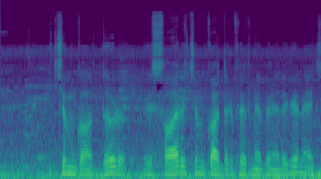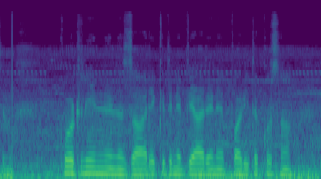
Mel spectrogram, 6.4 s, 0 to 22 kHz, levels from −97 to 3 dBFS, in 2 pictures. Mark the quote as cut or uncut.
cut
